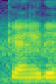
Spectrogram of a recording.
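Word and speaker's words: Kennedy: दिया क्या और मतलब जॉन एफ कैडी ने कैन नाम गलत प्रोनाउंस कर रहा हूं वापस से मैं जॉन एफ कैनडे ने ही शायद से नेवी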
